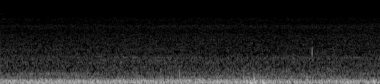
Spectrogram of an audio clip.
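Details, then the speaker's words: 1986 Oldsmobile Cutlass Supreme idling: low steady rumble with even pulse, no knocks or ticks; nice smooth healthy idle. "you can hear the nice smooth idle this car really sounds great"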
